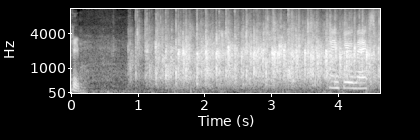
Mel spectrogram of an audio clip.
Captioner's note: applause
